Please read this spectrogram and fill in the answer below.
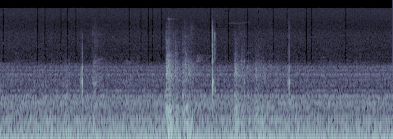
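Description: Electric commuter train's sliding doors closing: several clunks and knocks, loudest around three to four seconds in, over a steady low rumble inside the stationary carriage.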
